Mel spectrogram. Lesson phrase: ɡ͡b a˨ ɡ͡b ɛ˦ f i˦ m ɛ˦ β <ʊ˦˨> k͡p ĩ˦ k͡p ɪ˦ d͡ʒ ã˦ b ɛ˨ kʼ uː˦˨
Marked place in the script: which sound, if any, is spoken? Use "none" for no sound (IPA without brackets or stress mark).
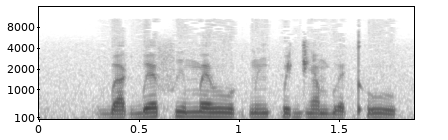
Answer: ʊ˦˨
